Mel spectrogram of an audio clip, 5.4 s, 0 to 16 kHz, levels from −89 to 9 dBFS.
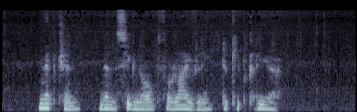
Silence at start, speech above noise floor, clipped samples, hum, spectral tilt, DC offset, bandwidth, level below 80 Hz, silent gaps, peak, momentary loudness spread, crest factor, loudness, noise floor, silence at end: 0.6 s; 35 dB; under 0.1%; none; -7 dB/octave; under 0.1%; 11.5 kHz; -52 dBFS; none; -2 dBFS; 11 LU; 20 dB; -22 LUFS; -55 dBFS; 1.15 s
